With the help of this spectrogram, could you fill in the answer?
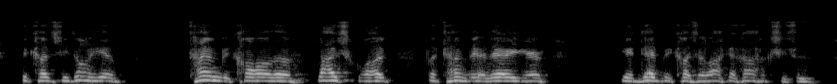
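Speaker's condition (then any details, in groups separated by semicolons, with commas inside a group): Cerebral palsy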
